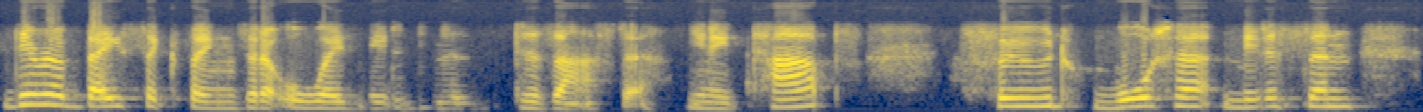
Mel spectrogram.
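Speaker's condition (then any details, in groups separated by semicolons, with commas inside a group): No condition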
